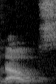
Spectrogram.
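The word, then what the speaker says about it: doubt: have some ডাউট, TOUPT, এখানে বি এর উচ্চারণটা সাইলেন্ট হবে, আই হ্যাভ সাম ডাউট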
